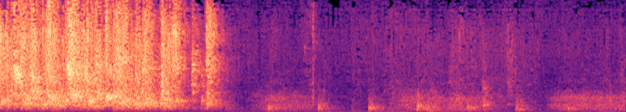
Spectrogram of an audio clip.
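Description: An audience bursts into dense, loud applause for about two seconds, then it thins out into a scattering of individual claps that gradually die away. No one speaks.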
